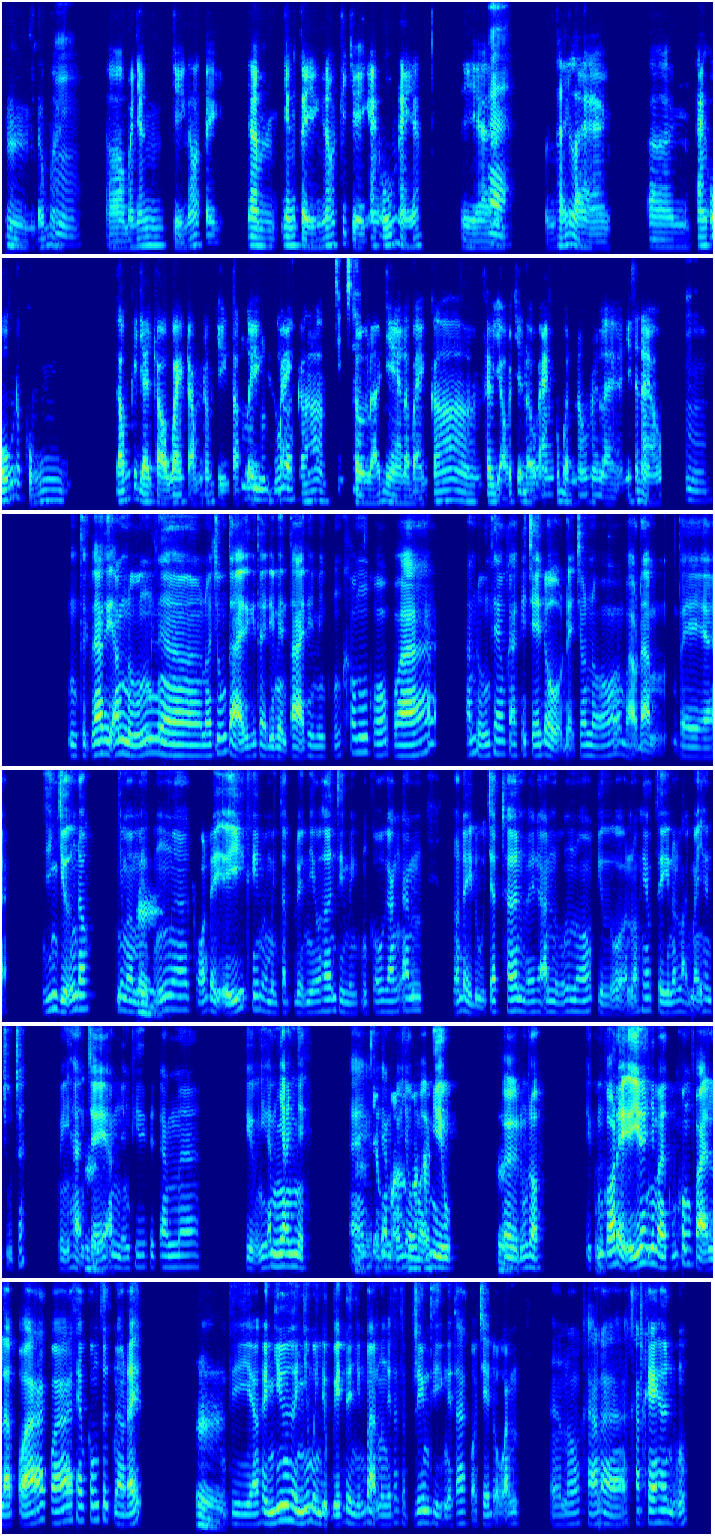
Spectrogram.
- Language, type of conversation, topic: Vietnamese, unstructured, Làm thế nào để giữ động lực khi bắt đầu một chế độ luyện tập mới?
- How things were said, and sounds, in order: other background noise; tapping; in English: "healthy"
